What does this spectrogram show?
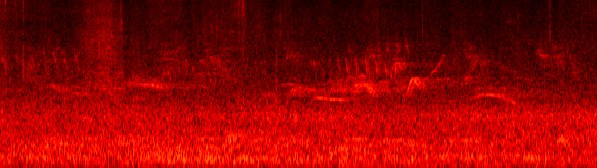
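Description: Outdoor garden ambience: a steady soft hiss with small birds chirping on and off in the background.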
